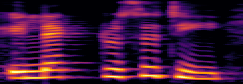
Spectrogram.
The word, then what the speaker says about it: electricity: For example, in the word electric, when pronounced in isolation, the sound k, electric, comes in the final. But when the suffix ity is added, the resulting electricity is pronounced with s, electricity, and not with k.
